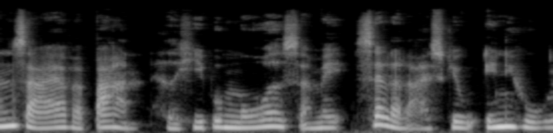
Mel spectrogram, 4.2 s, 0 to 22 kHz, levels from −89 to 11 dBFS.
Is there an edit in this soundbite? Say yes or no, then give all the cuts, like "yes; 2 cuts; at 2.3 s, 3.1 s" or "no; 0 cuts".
no; 0 cuts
